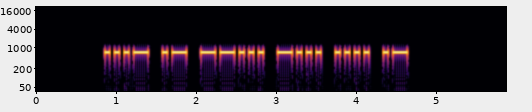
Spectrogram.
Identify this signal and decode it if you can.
Morse code, heard as a keyed tone, about 20 wpm, 700 Hz. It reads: VA7BHA
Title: DXCC-100 Call Signs - 6 Characters - 20wpm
